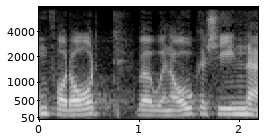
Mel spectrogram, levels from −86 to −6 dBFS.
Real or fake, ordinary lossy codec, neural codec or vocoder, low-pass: real; none; none; 7.2 kHz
